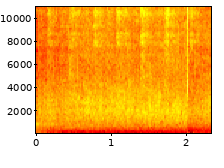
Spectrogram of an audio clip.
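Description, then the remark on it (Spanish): An audience claps together as applause for God, in a steady, dense wash of applause that holds at an even level throughout, with one sharper clap standing out near the end. “¿Cuántos le dan un aplauso a Dios, hermano?”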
